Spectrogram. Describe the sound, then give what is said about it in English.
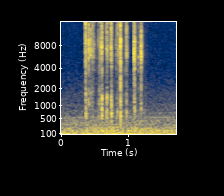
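A quick burst of keystrokes as someone types notes on a computer keyboard, about ten clicky taps in an uneven rhythm over a low background hum, then stopping. “What are you typing?”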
